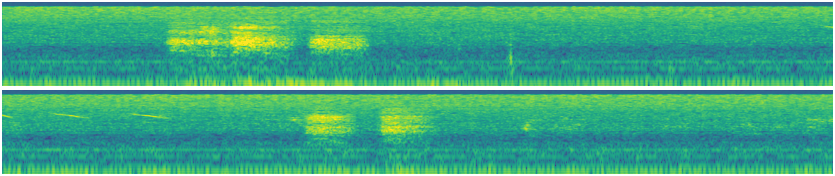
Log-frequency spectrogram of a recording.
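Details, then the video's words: Impalas on an African savanna give sharp, breathy alarm snorts, a pair of bursts then another later, warning of a nearby leopard. "The impalas are still giving some alarm calls."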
